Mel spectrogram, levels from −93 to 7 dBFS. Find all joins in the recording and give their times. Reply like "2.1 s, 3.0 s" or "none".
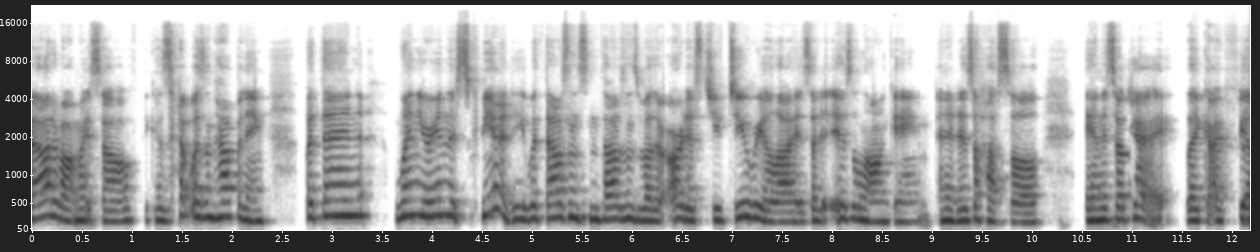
none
